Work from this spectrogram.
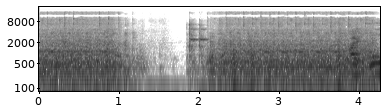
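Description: A home sewing machine runs a zigzag stitch over elastic on a pair of Pietra shorts, whirring steadily for about a second, pausing, then starting again in a longer continuous burst, close and clear.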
